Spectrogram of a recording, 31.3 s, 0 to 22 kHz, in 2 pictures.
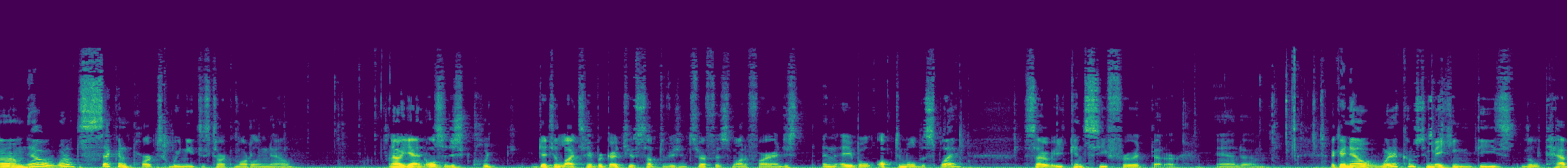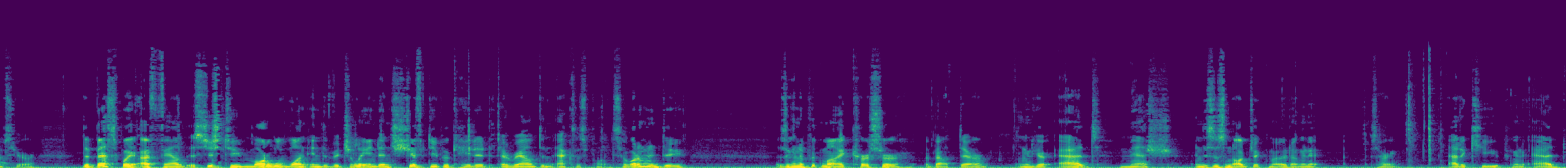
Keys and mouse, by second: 1.5 KP_1, 2.4 z, 3.1-4.7 middle drag, 9.4 middle click, 9.6 a, 13.2 Tab, 14.3 Tab, 17.7-19.5 typing, 29.9 ctrl+z.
